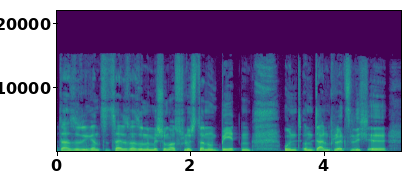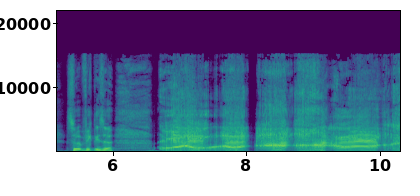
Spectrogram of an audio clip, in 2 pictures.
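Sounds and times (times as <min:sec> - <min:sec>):
speech: 0:00.0 - 0:10.2
voice imitating retching and gagging: 0:06.6 - 0:10.2.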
